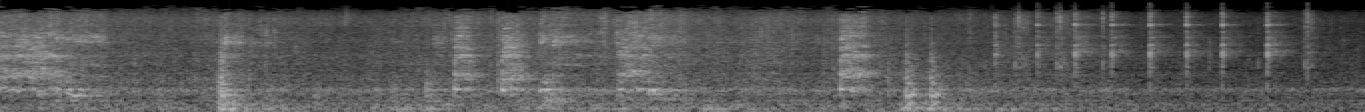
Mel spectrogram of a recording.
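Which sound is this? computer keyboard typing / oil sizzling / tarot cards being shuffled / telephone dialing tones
oil sizzling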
